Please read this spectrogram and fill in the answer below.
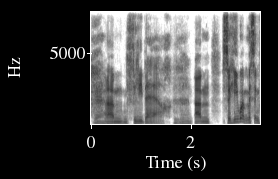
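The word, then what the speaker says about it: Philibert: Um I realized now that is how you pronounce it because I was thinking it was Philly but it's French isn't it? Um Philly Bear.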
